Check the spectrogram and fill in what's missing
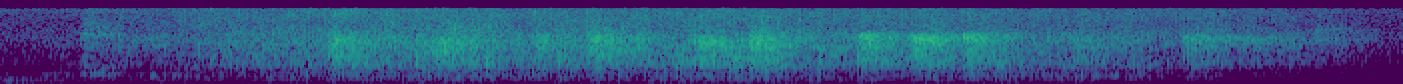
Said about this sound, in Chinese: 我们主七和尚来了，大家提起精神来，鼓鼓掌啊！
